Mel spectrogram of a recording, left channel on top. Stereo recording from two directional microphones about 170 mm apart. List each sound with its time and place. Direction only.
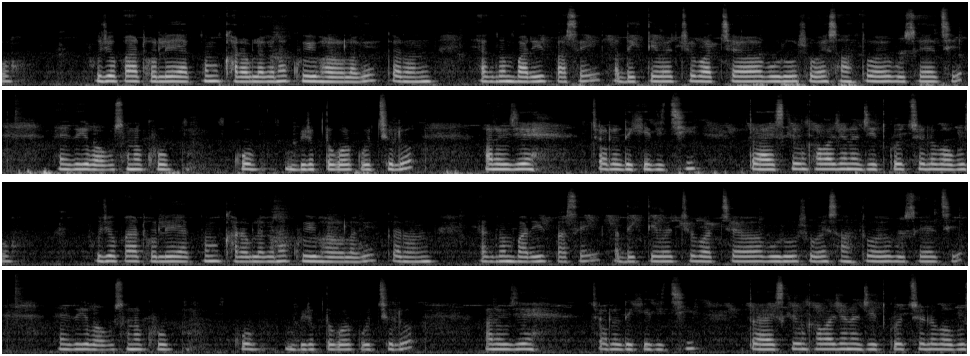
0.9 s speech: 15° left (ahead or behind)
12.6 s a woman's voice: 25° left (ahead or behind)
17.1 s speech: 5° left (ahead or behind)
